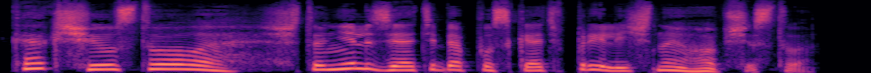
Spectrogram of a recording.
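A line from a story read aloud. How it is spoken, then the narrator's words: Sighing with a smirk. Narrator (Russian): вздохнула она с усмешкой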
